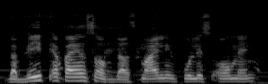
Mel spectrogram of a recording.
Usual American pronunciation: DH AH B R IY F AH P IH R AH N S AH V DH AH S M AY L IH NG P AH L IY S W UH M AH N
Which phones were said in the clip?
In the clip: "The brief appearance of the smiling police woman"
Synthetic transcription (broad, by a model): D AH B IY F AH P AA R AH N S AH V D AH S M AY L IH NG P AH L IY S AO M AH N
